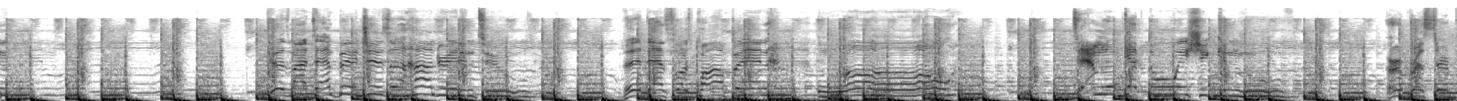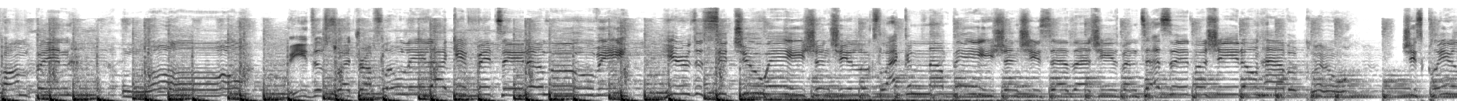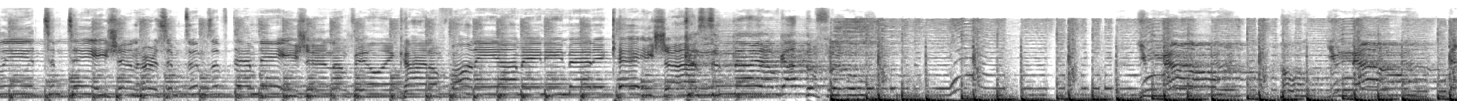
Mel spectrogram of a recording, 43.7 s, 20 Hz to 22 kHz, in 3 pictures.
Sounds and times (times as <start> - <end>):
Independent music: 0.0 - 43.7
Middle Eastern music: 0.0 - 43.7.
